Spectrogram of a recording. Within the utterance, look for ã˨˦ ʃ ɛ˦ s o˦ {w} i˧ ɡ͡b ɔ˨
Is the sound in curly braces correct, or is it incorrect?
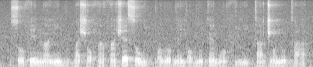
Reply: correct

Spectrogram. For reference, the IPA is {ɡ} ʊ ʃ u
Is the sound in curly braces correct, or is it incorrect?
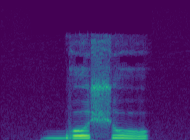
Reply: incorrect: b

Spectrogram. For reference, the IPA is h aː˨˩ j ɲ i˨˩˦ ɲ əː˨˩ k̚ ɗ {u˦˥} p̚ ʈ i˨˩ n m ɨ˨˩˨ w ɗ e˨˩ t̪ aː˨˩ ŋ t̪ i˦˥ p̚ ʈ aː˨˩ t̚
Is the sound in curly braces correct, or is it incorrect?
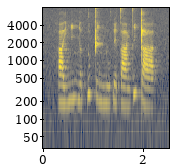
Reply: correct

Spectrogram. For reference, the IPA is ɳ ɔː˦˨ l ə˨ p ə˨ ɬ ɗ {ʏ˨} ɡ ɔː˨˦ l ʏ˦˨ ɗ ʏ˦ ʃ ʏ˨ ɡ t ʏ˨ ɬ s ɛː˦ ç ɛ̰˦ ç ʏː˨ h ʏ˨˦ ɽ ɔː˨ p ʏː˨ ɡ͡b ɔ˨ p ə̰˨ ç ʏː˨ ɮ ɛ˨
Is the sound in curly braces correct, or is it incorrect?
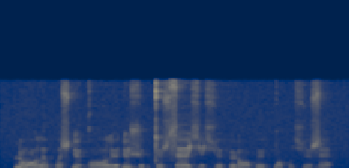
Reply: incorrect: ʏ˦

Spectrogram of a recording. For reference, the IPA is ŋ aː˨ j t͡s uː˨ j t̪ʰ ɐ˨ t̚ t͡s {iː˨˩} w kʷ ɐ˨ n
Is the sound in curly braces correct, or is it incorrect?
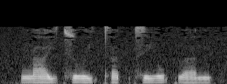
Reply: incorrect: iː˨˧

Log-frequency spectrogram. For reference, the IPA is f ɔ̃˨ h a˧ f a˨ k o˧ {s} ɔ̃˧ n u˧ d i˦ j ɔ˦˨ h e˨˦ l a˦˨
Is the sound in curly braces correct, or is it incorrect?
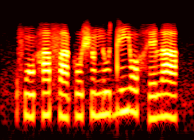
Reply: incorrect: ʃ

